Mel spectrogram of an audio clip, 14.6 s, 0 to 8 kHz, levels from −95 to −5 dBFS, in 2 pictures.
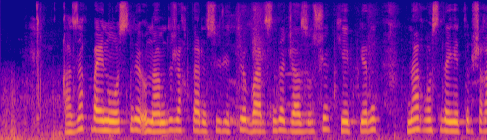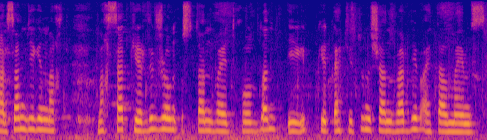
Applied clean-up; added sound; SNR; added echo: none; Rain / Thunderstorm; 19 dB; none.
